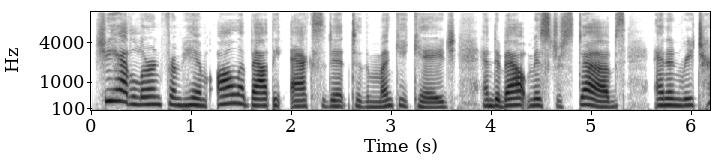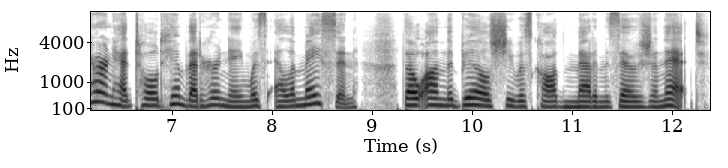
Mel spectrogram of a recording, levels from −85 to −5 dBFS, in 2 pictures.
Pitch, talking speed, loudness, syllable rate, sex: 210 Hz, 185 wpm, -19 LUFS, 4.9 syllables/s, female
